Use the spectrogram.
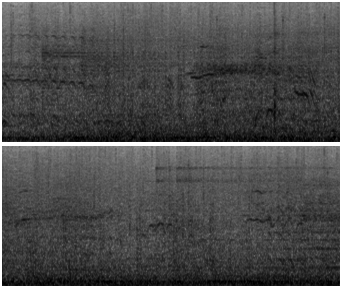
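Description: Horses in the Red Dead Redemption video game neigh and whinny amid rapid galloping hoofbeats, over a dense, loud game soundscape with low rumbles and occasional booms.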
